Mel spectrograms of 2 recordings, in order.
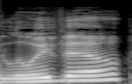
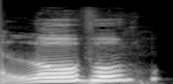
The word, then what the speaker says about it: Louisville: You know, I think it's so amazing that's how you say it, because I would say Louisville, but I love how they say Louisville.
